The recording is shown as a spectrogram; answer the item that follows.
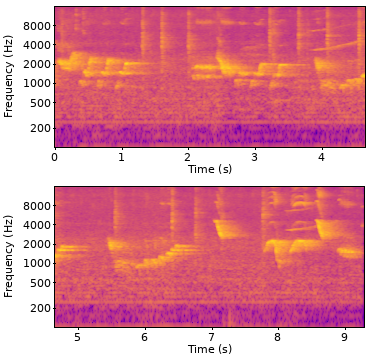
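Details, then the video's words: Local and forest-imported White-rumped shamas in lively song: repeated phrases of descending whistles every second or so, mixed with sharp clicks, then higher rising whistles near the end over a low hum. "Meriah nya Suara Murai Batu LOKAL Dan Hutan IMFORT"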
